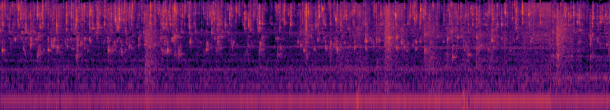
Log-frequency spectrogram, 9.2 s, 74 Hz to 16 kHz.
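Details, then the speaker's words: Sicce Syncra Silent 0.5 pump replacing the cracked, noisy original on a Waterbox 15-gallon aquarium; quiet steady low hum under trickling, dripping water, no rattle or buzz; normal running. "so since i made that video i've moved this tank up to my office as you can hear it's much quieter than it used to be definitely more reasonable for the volume for an office workspace"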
